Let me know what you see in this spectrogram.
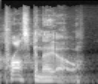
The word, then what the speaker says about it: proskuneo: It's pronounced proskuneo.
